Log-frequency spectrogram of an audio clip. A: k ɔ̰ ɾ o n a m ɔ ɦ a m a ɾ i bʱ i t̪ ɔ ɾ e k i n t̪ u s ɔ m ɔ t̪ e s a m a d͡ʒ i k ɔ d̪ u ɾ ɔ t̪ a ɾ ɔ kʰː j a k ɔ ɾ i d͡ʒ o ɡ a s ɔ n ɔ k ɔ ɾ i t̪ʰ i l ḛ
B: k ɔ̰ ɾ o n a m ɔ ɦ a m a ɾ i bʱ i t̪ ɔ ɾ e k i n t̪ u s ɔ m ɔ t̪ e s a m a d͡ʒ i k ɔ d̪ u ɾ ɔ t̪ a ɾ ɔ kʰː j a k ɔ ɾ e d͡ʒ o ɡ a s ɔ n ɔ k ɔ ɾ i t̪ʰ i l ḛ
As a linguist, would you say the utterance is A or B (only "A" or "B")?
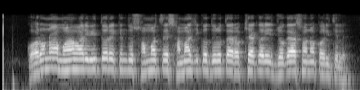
A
